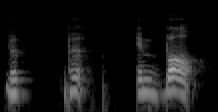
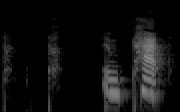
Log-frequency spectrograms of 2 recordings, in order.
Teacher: Some consonants are voiced like b, b and ball, while others are voiceless like p, p and pat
